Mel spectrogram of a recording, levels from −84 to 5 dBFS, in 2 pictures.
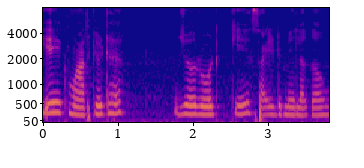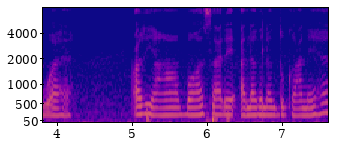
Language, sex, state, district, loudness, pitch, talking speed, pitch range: Hindi, female, Jharkhand, Jamtara, -35 LUFS, 205 Hz, 150 wpm, 195-225 Hz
